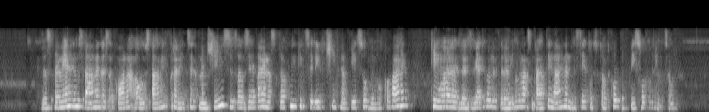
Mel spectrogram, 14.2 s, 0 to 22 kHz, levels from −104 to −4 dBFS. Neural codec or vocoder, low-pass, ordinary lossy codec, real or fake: codec, 16 kHz, 1 kbps, FreqCodec, smaller model; none; none; fake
